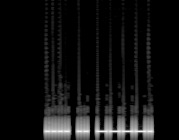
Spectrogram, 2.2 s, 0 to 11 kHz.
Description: Morse code, heard as a keyed tone, about 31 wpm, 700 Hz. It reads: HI9
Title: Callsign Prefixes for Top 100 DXCC - 30wpm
